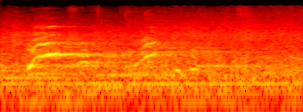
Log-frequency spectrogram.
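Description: A woman's high-pitched squealing giggles: two short rising squeals, one just after the start and one about a second in.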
